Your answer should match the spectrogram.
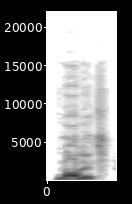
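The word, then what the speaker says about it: knowledge: कैसे लिखते हो लोग नॉलेज ये के नहीं पढ़ते के साइलेंट है ये के जो है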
